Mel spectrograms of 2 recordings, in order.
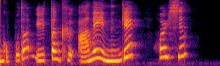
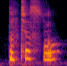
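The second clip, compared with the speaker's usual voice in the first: soft, higher, stunned admission; retold sinking dismay; 4 semitones higher, 7 dB quieter than usual. Imitating housemate who missed the roach, hushed dismay. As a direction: imitate someone quietly realizing disaster. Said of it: "그 놓쳤다는 말을 할 때".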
